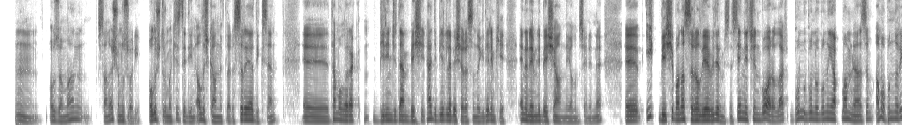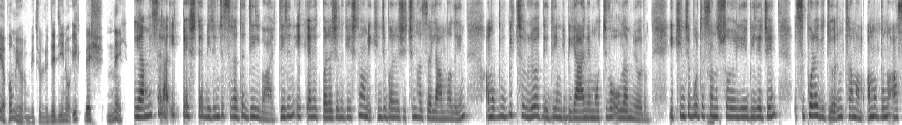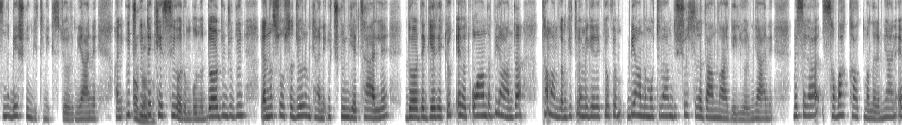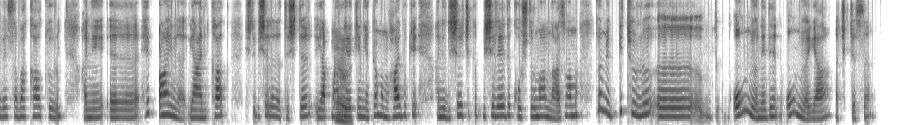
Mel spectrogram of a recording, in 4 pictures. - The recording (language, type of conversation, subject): Turkish, advice, Günlük yaşamımda alışkanlık döngülerimi nasıl fark edip kırabilirim?
- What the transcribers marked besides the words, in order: other background noise; distorted speech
